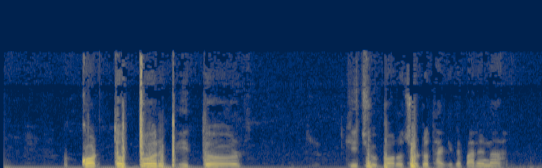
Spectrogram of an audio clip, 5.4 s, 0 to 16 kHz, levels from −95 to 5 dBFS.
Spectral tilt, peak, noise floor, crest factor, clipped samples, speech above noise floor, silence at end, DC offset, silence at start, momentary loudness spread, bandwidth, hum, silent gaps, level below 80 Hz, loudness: -5 dB/octave; 0 dBFS; -61 dBFS; 24 dB; under 0.1%; 39 dB; 0.4 s; under 0.1%; 0.05 s; 15 LU; 11.5 kHz; none; none; -46 dBFS; -22 LUFS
